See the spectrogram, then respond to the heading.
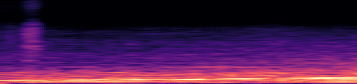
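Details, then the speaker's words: Ford Expedition after injector and throttle body cleaning and new spark plugs for misfire and weak pull: quick throttle snap, revs climb smoothly with no stumble or popping; misfire gone. "Wala na, okay na siya. Okay na natin takbo niya. Wala nang palyado, hindi na palyado ang mga tropa."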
